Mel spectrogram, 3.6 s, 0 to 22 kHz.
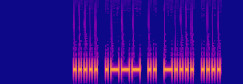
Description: Morse code, heard as a keyed tone, about 30 wpm, 700 Hz. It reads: 5JI6H
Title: Five Challenging Letter-Number Combinations 30wpm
